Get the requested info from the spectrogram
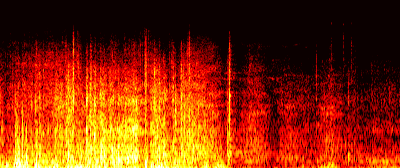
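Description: Full-suspension cross-country mountain bike rolling fast down a dirt singletrack: wind on the microphone and tyre rumble with drivetrain rattle, loud for the first three and a half seconds with a couple of sharp knocks, then dropping to a quieter rolling noise.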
